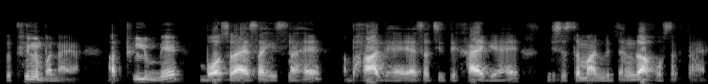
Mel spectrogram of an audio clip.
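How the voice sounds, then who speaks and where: Gravelly man teaching English words. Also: on the low side, pushed and bright. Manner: repetitive, drills words, addresses students as babu. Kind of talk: vocabulary lesson explaining confused words. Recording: dull lo-fi recording.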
